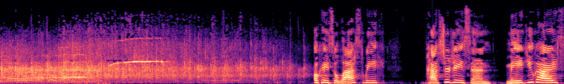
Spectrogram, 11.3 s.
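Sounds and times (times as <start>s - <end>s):
church audience applause welcoming a speaker: 0.0s - 6.2s
speech: 6.3s - 7.7s, 8.5s - 11.2s.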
